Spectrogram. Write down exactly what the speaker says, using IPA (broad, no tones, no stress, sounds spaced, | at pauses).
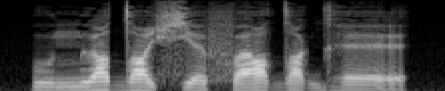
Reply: u n ɯ dˤ u ɕ ɛ f a dˤ ɯ ɡʱ ɛ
